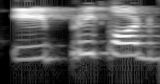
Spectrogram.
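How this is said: The word is said in a British way. "British वे में इस fruit को एप्रिकॉट भी कहते हैं"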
